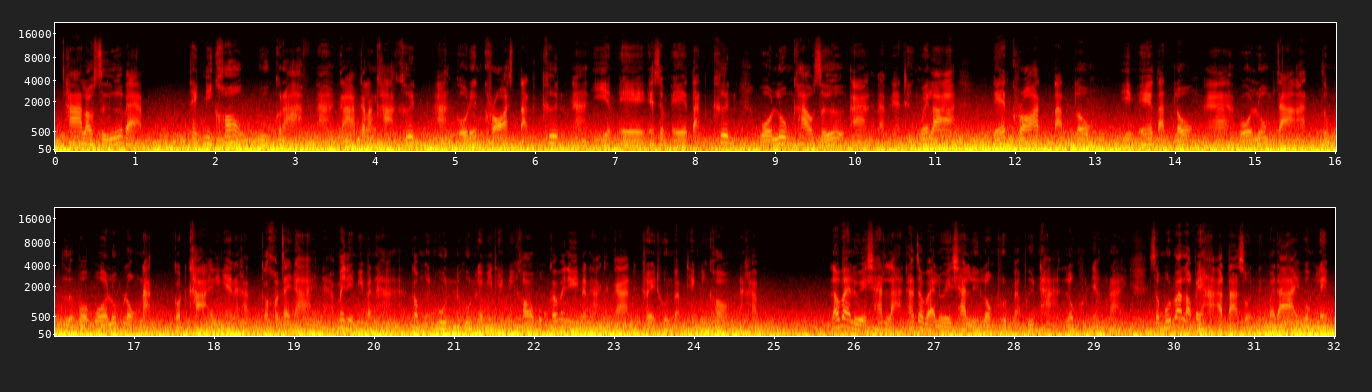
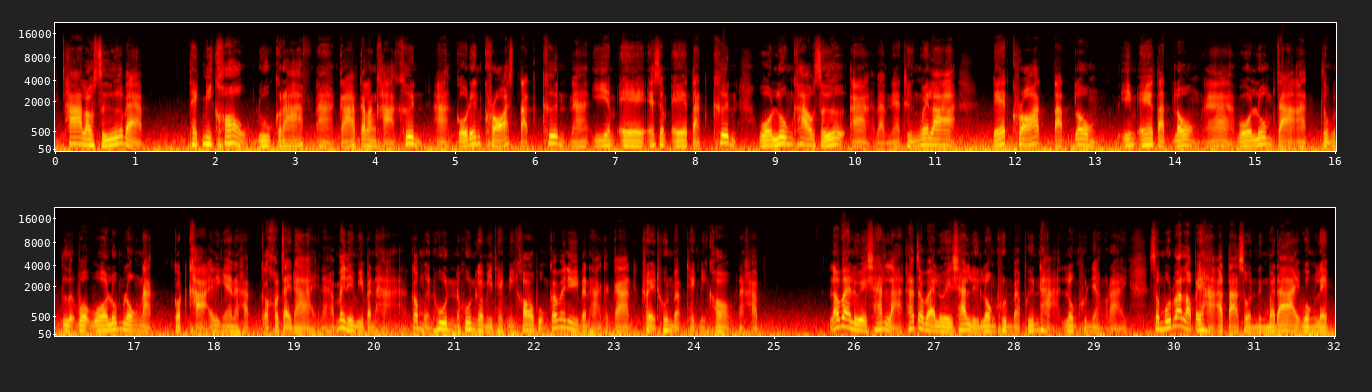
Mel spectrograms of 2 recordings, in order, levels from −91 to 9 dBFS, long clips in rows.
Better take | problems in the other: second | low rumble; loud; throughout; 3 dB below the speech; faint in the second

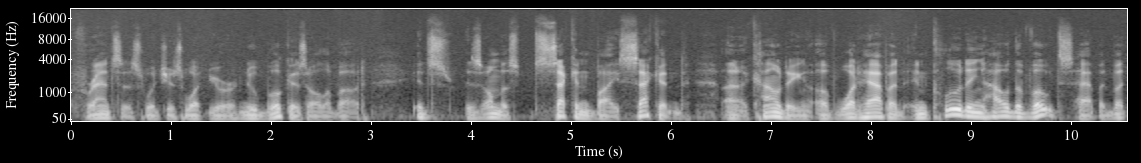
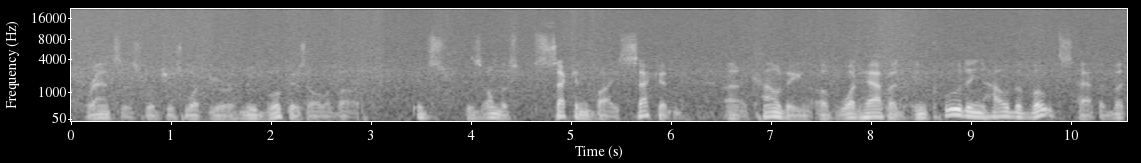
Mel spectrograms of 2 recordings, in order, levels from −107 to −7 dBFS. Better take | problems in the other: first | hiss; loud; throughout; 1 dB below the speech; faint in the first

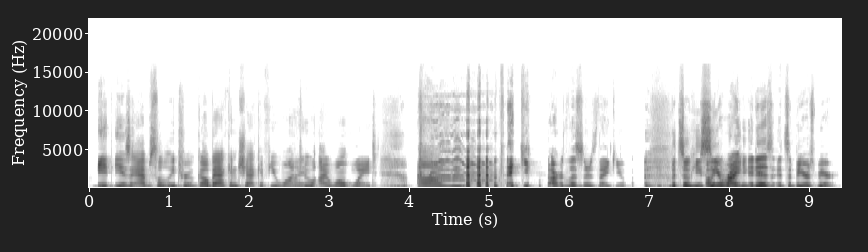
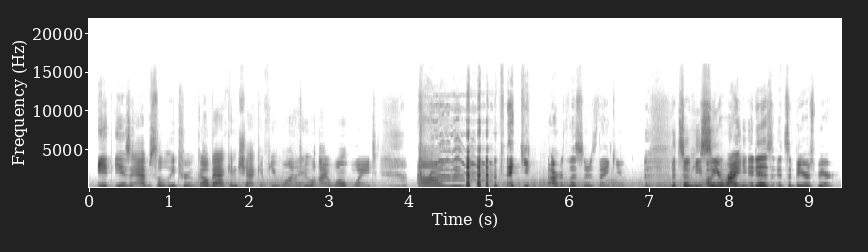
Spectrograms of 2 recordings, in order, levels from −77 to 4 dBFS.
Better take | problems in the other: first | wind noise on the microphone; occasional gusts; 20 dB below the speech

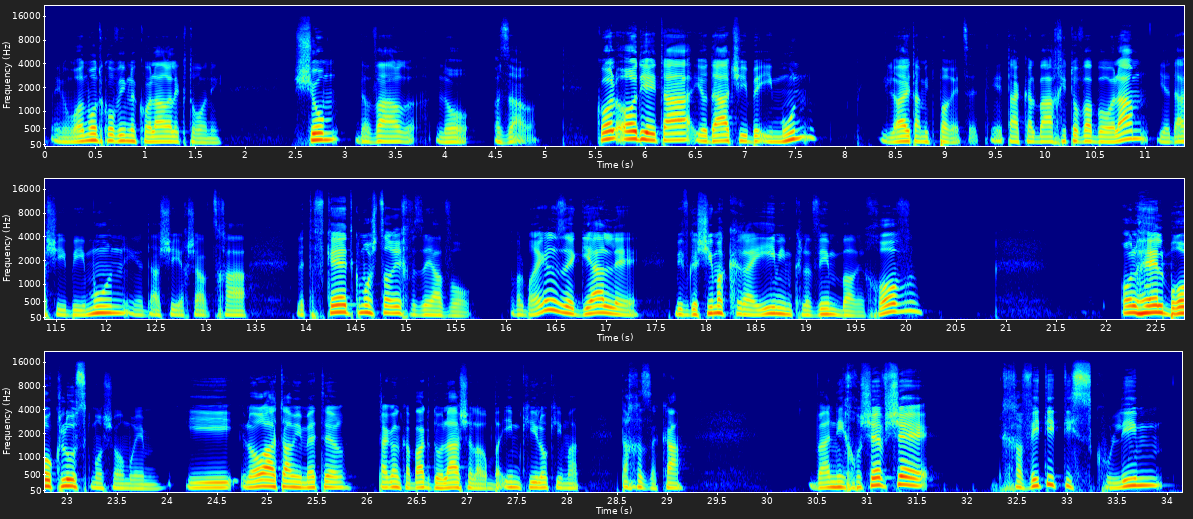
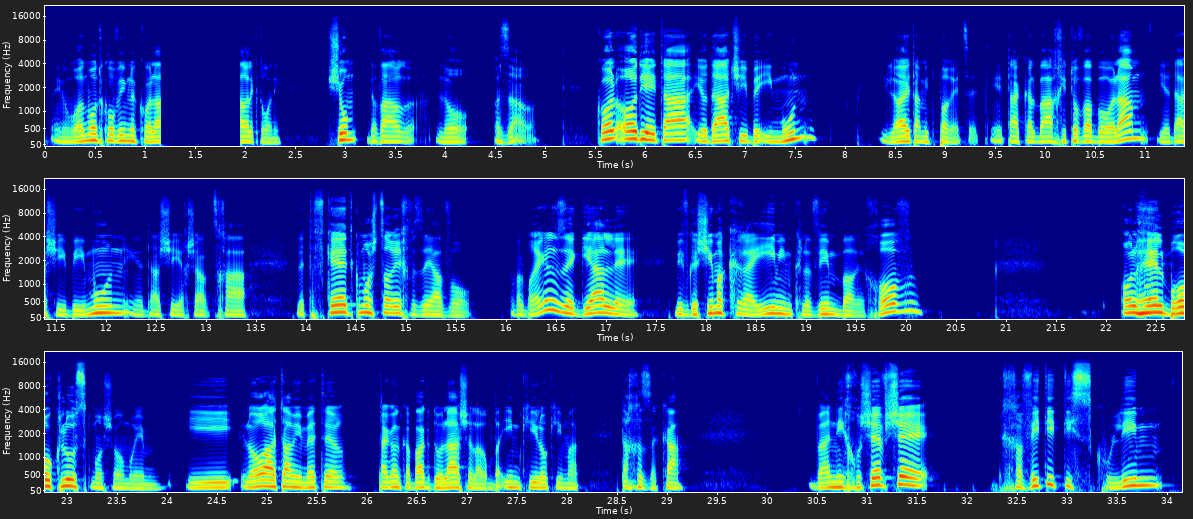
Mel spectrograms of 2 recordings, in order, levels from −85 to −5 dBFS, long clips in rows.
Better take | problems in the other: first | audio freezing; at 1 s for 1 s

